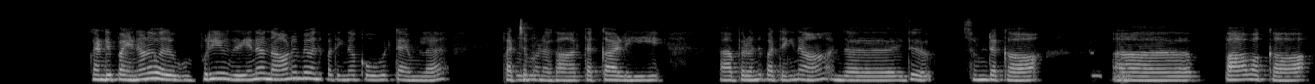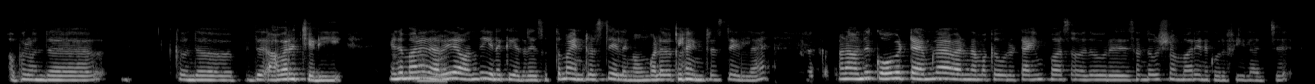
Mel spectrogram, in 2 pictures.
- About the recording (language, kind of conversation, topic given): Tamil, podcast, சிறிய உணவுத் தோட்டம் நமது வாழ்க்கையை எப்படிப் மாற்றும்?
- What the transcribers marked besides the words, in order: other background noise; unintelligible speech; laugh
